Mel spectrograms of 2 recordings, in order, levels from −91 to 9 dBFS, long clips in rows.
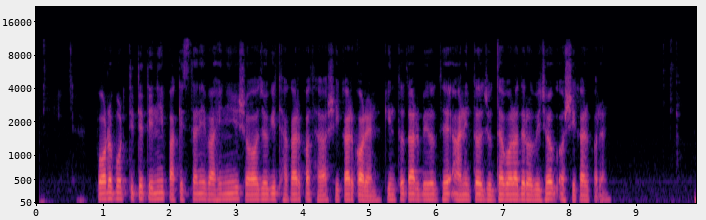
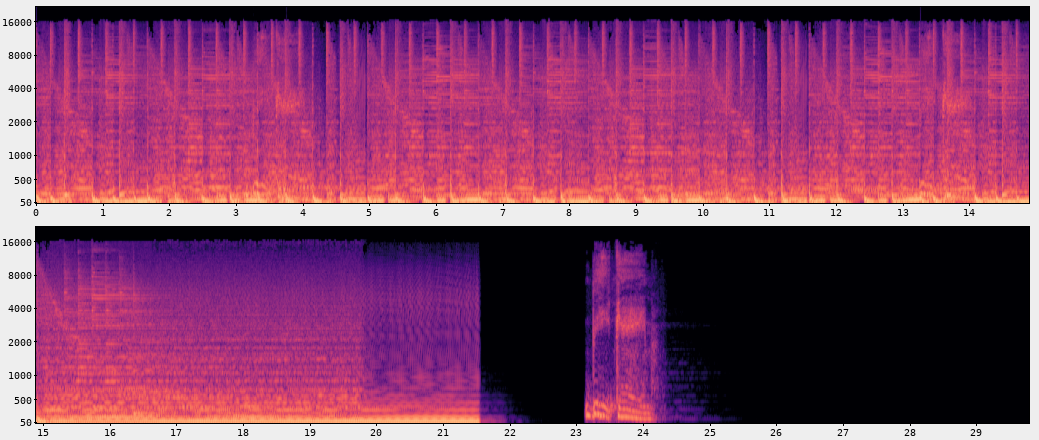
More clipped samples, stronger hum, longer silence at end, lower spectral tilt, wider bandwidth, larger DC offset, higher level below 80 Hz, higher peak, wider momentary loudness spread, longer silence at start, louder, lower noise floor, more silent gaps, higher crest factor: neither; neither; second, 0 s vs 5.6 s; first, -7.5 dB/octave vs -5.5 dB/octave; second, 11 kHz vs 16.5 kHz; neither; second, -54 dBFS vs -14 dBFS; second, -8 dBFS vs 0 dBFS; first, 8 LU vs 3 LU; about the same, 0.05 s vs 0 s; second, -27 LUFS vs -12 LUFS; second, -70 dBFS vs under -90 dBFS; second, none vs 22.61-23.00 s; first, 20 dB vs 12 dB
